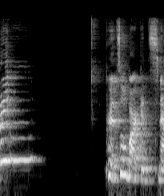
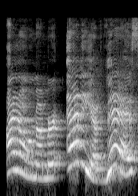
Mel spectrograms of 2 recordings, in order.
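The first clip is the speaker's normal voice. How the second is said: put-on goofy kid voice; 8 semitones higher, 6 dB louder than usual. Stuart confused.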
